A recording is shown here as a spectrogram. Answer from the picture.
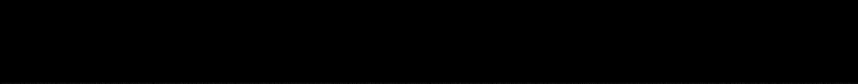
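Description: Near silence: room tone with a faint steady electrical hum and hiss.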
